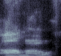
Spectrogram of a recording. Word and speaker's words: amo: that so for example the word Amo which means I love is pronounced Amo even though the O the O is long but we don't accent it so it's am Mo not Amo actually I'm not even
